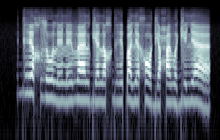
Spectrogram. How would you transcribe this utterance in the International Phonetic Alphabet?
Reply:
ɡʱ e χ z o l e l e v æ l ɡʲ æ l ə χ ɡʱ e ɓ a lʲ a x ɔ ɡʲ æ ħ æ v ə ɡʲ e lʲ æ

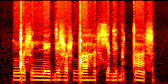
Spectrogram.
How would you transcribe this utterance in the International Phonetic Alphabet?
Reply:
ŋ͡ǃ œ ɬ i nː eː ɡ e ɮ ɔ ɬ ŋ͡ǃ a ɦ ã ɬ ç a ɡ e ɡ u tː ã ɬ

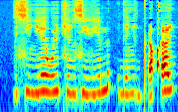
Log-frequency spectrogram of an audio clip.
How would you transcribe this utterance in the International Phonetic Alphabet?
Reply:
sʲ o ʎ j e w y c y ʎ sʲ ɛ vʲ e m | ɡ ɛ ʎ ə ɡ pʼ y qʼ i

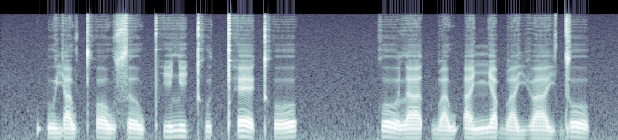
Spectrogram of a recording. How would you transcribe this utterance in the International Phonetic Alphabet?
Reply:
ʔ u˩ j a˩˧ w t̪ʰ ɔː˧˩ w s ɤː˧˩ w pʰ i˧˥ l i˥˨ kʰ u˧˥ t̚ pʰ ɛː˥˨ kʰ o˧˥ | k oː˥˨ l aː˧ t̚ b a˩˧ w ʔ a˧ ɲ a˧ b a˩ j ʋ aː˧˩ j d oː˥˨ k̚

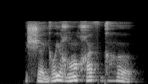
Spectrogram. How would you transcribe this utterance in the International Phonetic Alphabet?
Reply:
ʃ ɛ˧˩ j ɤ˧˥˧ j ʁ õ˧˥˧ χ ɛ˧˥˧ θ ɡʱ ə˧˩

